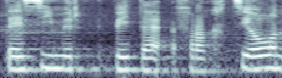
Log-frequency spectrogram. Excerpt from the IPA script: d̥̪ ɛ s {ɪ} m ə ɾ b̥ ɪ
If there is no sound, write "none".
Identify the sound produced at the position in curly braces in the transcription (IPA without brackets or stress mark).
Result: i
